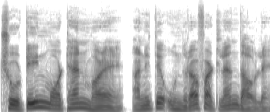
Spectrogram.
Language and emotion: Goan Konkani, neutral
